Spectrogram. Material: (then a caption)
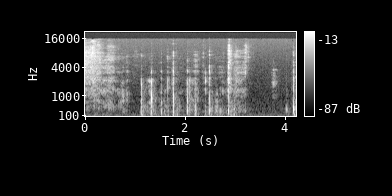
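Foam board. Fingertips and nails of both hands tap and scratch the side of an assembled, hollow Knight Bus model about 25 cm long, built from foam-backed printed 3D puzzle pieces. A soft, airy scratching opens the clip, then gives way to a quick, uneven series of dull, hollow clicks and light knocks with very short decay.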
